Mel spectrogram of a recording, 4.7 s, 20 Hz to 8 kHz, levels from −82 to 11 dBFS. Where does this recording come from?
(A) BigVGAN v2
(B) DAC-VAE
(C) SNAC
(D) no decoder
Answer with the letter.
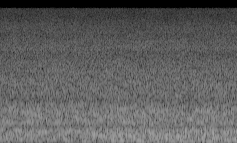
B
